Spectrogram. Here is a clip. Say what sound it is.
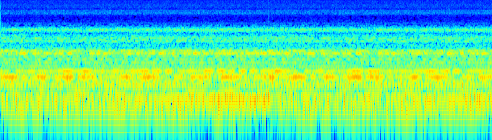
Created using spectral freezing max patch. Some may have pops and clicks or audible looping but shouldn't be hard to fix.
Perpetual, Sound-Effect, Still, Soundscape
